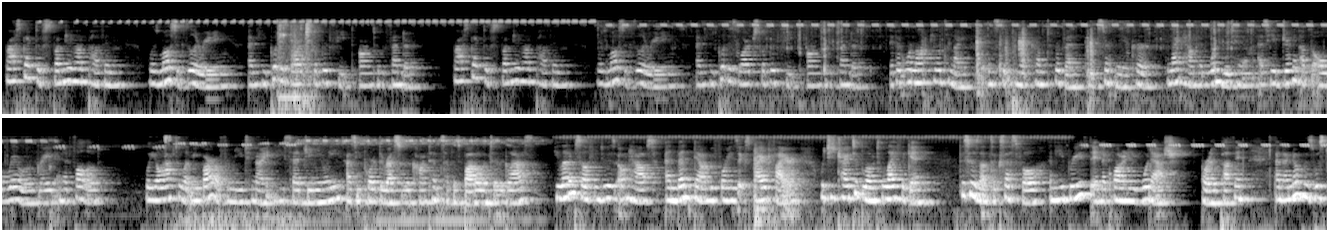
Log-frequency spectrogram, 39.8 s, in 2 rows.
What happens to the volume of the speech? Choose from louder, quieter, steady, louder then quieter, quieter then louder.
louder.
